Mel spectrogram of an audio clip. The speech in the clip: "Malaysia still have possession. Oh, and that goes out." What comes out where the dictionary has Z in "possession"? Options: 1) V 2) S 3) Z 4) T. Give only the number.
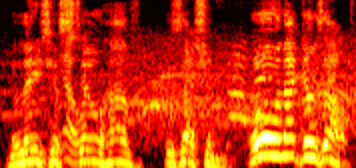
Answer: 3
